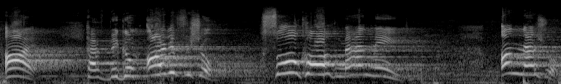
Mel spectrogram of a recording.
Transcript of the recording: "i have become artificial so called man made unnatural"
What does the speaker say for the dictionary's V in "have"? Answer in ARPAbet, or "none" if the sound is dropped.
V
